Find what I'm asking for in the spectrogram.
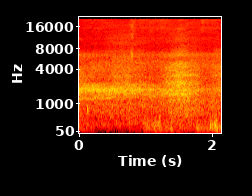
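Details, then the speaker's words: Green E Solutions 500 watt wind turbine on 25-foot pole with enlarged tail fin, in turbulent wind around 15–18 mph; steady high blade whistle over gusty wind rush, running normally. "The frame rate on the camera is just my cell phone camera, so it's making the blades look like they're not spinning, but if I shut up for a second, you can hear them whistling."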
